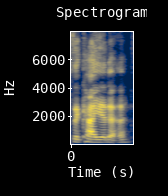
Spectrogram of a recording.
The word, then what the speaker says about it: Sikaiadah: Sikaiadah. 4 syllables. You're correct.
